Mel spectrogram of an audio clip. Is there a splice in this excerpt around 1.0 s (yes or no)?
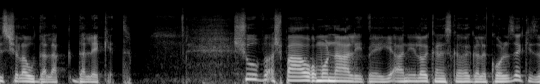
no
